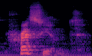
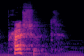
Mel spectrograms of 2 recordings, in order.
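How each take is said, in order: First: The middle consonant is an s sound. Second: The middle consonant is a sh sound. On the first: The speaker calls it right. "the S C is still a S instead of a sh" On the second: The speaker calls it wrong. "I always thought that had the same sound"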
